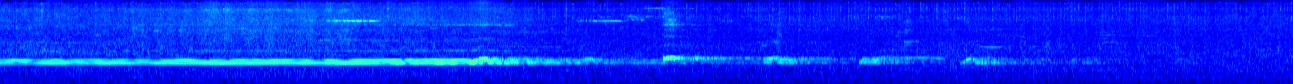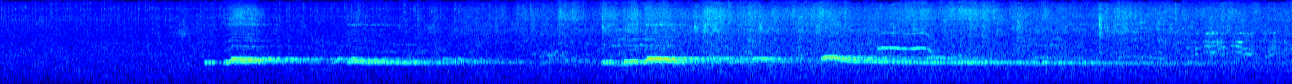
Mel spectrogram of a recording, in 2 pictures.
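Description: A small hand-held wind instrument, cupped in both hands and blown, playing soft hooting notes with two close pitches sounding together. It holds one long note, then plays short notes that step up and down, pauses for a few seconds, and plays another short phrase.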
